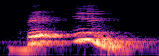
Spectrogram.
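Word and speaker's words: בין: Beit, tá aqui, ó, o B no português. Aqui a nossa vogal E, aqui o Y ok? Que tem o som de I, e aqui o nun final. Como que você vai pronunciar isso aqui? Você vai pronunciar bein, bein, bein.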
